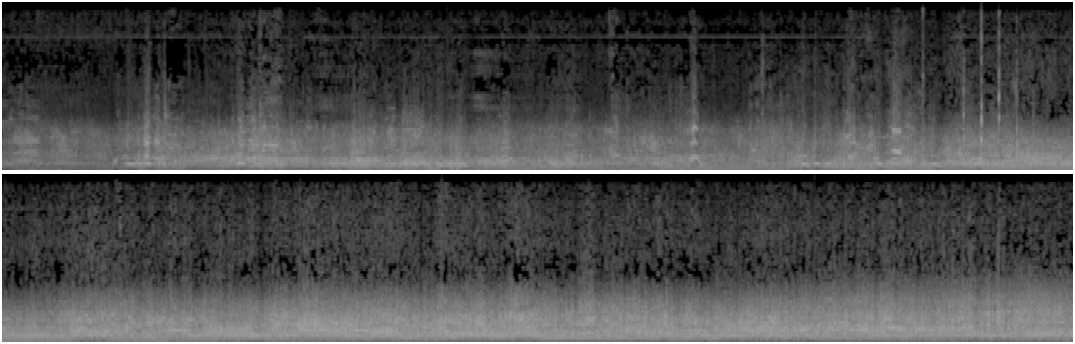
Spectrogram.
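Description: A motor engine running steadily, its pitch drifting slowly up and down. It gets louder about two seconds in and then holds a steady level.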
